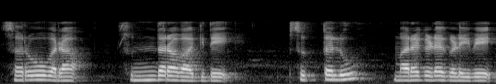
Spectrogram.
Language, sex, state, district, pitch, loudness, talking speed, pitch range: Kannada, female, Karnataka, Mysore, 195 Hz, -15 LUFS, 60 wpm, 180-210 Hz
